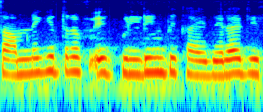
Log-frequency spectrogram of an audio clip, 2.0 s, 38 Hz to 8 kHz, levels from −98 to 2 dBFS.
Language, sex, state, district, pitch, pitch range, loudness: Hindi, female, Uttar Pradesh, Gorakhpur, 240 Hz, 235-255 Hz, -18 LUFS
